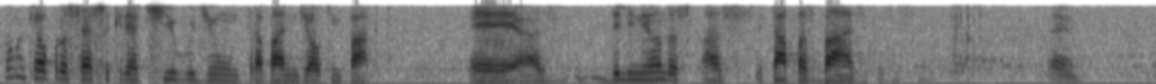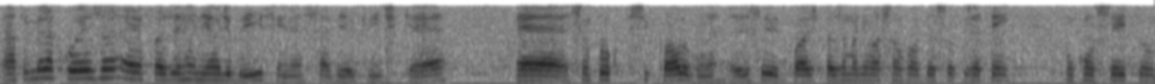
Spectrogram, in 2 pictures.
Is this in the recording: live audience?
no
